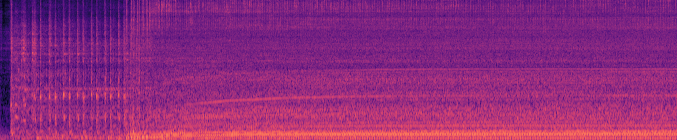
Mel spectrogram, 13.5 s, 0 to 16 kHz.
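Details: New Generac 24 kW natural-gas standby generator, first start after installation in manual mode: about two and a half seconds of cranking, then it catches and settles into a smooth, even idle; normal start and idle.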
